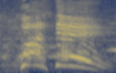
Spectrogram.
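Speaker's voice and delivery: sharp sideline call; shouted name. Real, not acted. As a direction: shout the name across the pitch. Coach calls a player.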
